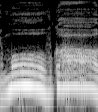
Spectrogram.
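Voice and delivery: put-on high, furious, angry screaming. Retelling the father's road rage while driving: imitating dad screaming. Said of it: "he'd be, like, screaming".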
